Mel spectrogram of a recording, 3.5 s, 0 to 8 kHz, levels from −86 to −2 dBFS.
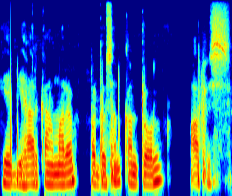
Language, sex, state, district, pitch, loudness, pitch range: Hindi, male, Bihar, Jamui, 120 Hz, -15 LUFS, 115-130 Hz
